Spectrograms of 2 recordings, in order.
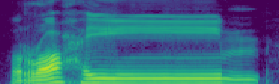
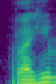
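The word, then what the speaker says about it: الرحيم: এখানে রহ জবর রহ, রহমানির রহিম, রহিম রাহিম বললে উচ্চারণ ভুল হয়ে যাবে। উচ্চারণটা করব বিসমিল্লাহির রহমানির রহিম, রাহিম হবে না।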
